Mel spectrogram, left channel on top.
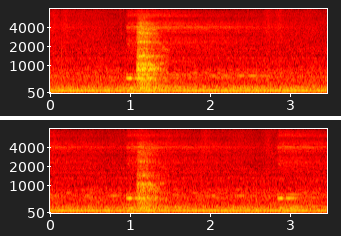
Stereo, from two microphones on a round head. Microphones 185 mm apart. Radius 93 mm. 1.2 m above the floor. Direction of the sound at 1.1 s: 45° left (ahead or behind).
